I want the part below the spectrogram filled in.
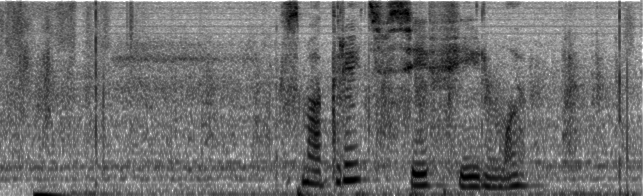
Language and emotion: Russian, sad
